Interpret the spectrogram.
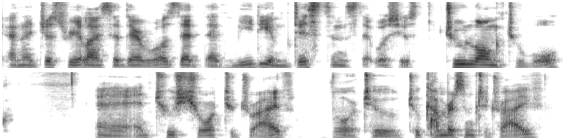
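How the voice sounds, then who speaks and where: A man in his thirties from the Netherlands with a Dutch accent, a guest talking about his work in a relaxed, conversational way over a headset on a video call. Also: on the low side, vocal fry. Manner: relaxed, conversational, thinking aloud. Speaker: guest, bicycle planner. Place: home room, indoors.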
